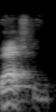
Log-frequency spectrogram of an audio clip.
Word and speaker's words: Vashti: Vashti.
